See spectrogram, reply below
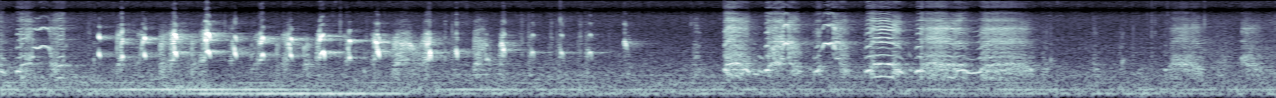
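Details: Young hungry cockatiel begging during feeding: rapid, insistent high chirps at a fast, steady pace for about three seconds, followed by rough, noisy rasping and fluttering sounds.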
